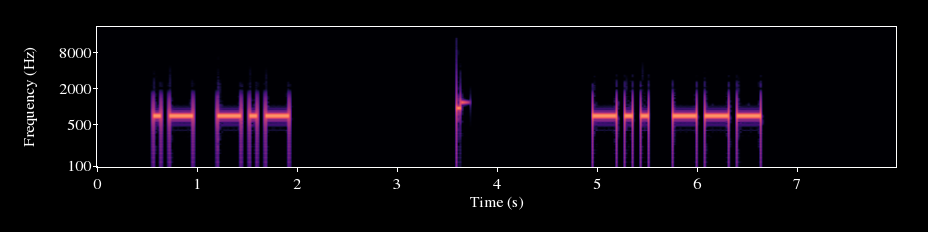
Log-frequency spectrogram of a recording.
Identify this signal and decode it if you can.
Morse code, heard as a keyed tone, about 15 wpm, 700 Hz. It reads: AK DO
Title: Top Two Letter Combinations in Words 15wpm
